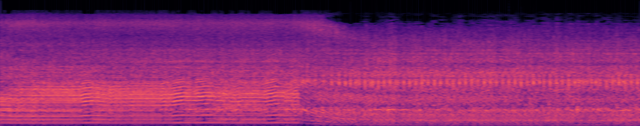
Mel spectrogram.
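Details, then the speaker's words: Weed eater small two-stroke after carburetor adjustment: holds a high buzzing rev, then drops cleanly to a steady idle with no stumbling; normal running. "adjusted the carb the way i wanted it to be adjusted i made two little uh lines with the the grinder and actually runs pretty good here"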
